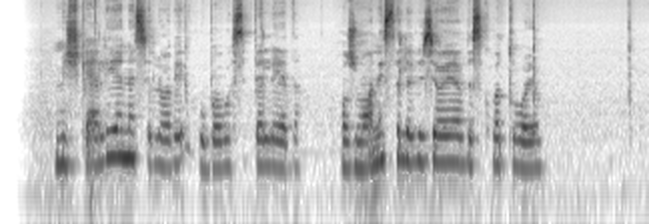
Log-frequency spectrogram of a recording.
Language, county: Lithuanian, Marijampolė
